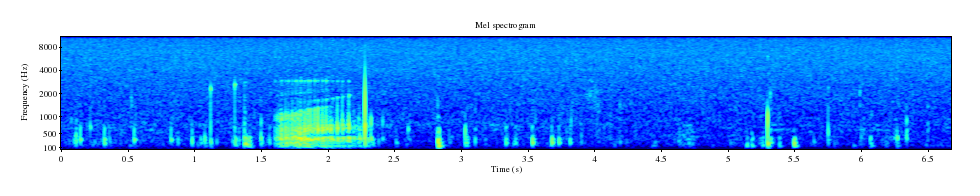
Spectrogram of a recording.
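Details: Stomach growling after dinner, water and gas: irregular gurgles and rumbles with one longer growl; borborygmi.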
